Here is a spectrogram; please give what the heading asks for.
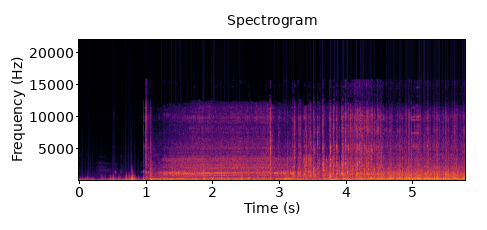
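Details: Caterpillar D6 9U diesel, likely a 24 V system run on one battery and started with the compression release: a rough idle with an uneven knock of about 3–4 beats a second over a low rumble; owner suspects the number 4 injector.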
